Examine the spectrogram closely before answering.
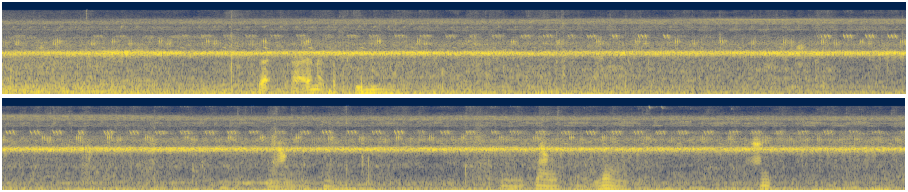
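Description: Night insects, crickets, calling steadily: a continuous high trill with a fast, even pulsed chirping above it, about five pulses a second.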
